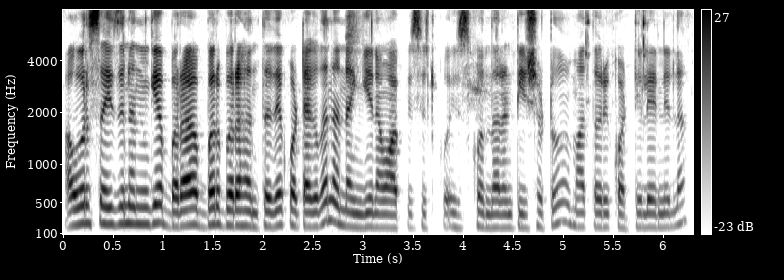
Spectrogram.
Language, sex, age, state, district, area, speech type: Kannada, female, 18-30, Karnataka, Bidar, urban, spontaneous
